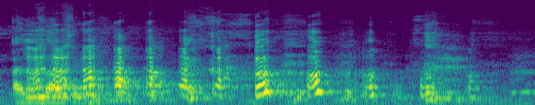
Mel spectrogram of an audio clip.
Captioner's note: laughing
